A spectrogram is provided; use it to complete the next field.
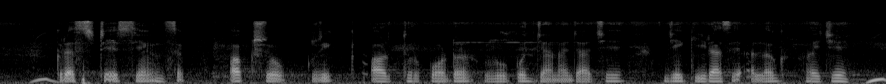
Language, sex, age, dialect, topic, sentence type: Magahi, male, 18-24, Northeastern/Surjapuri, agriculture, statement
